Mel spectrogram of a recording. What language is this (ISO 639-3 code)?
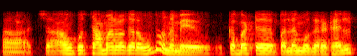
snd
